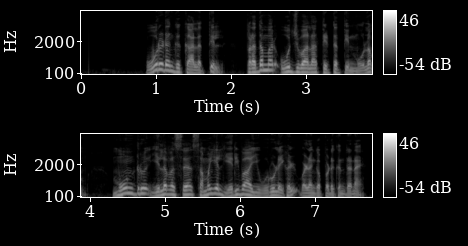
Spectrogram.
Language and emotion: Tamil, neutral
